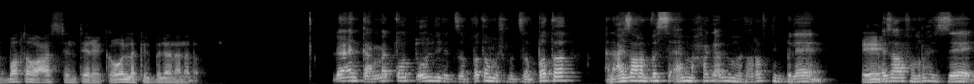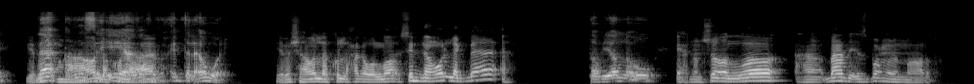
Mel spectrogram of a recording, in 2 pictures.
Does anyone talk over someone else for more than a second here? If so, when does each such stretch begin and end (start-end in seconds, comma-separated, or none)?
10.0-11.5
